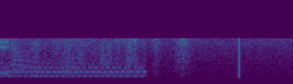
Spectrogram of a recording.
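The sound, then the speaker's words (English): Steady, crackling radio static fills the whole clip, with a faint buzzing tone running under it for the first half and a single sharp click near the end. No one speaks. “That was all static.”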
